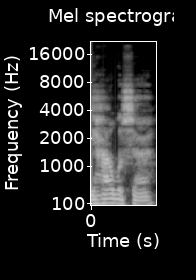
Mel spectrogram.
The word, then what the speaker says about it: Hoshea: Now it came to pass in the third year of Hoshea, the king, Hoshea, I think you pronounce that Yahushua, son of Eli, king of Israel, that Hezekiah, the son of Ahaz, king of Judah, began to reign.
